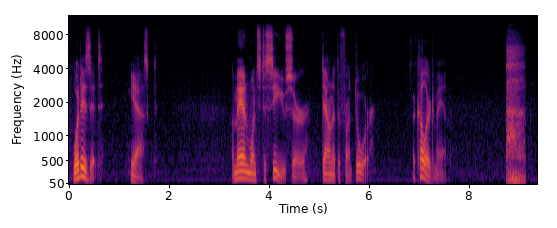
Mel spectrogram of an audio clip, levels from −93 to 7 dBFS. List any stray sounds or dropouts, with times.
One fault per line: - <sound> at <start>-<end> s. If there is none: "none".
- breath at 8.7-9.1 s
